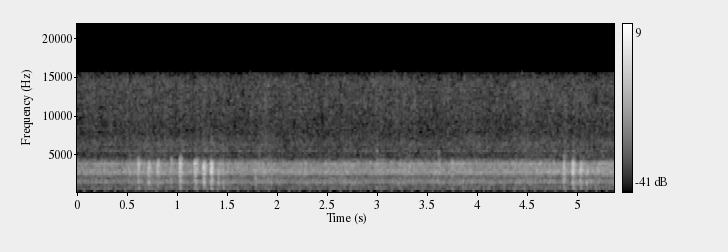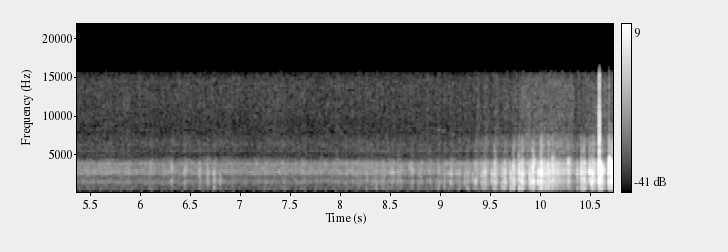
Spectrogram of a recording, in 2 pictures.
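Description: Magenta Bat 4 heterodyne bat detector hissing steadily, with a few faint clusters of soprano pipistrelle echolocation clicks. Near the end the clicks build into a fast, louder run as a bat comes within range.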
